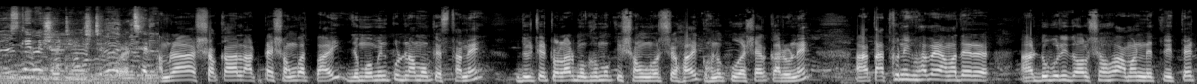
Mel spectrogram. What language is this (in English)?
Turkish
